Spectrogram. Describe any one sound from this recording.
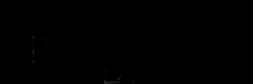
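Paper rustles as a sheet is peeled away.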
